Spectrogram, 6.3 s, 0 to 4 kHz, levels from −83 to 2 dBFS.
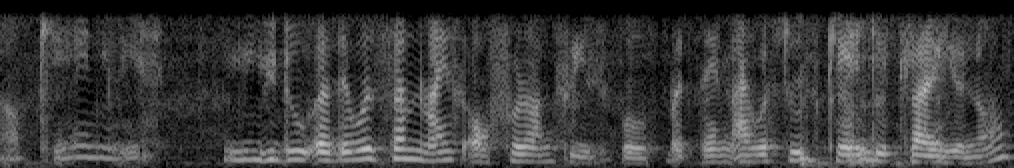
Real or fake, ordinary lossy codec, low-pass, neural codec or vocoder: fake; none; 3.6 kHz; codec, 24 kHz, 3 kbps, HILCodec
